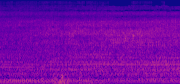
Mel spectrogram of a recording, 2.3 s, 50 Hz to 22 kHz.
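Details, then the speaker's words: John Deere 652R mower engine after replacing a badly stretched drive belt, run with the overheated PTO clutch removed to check for other engine noise: steady, even note with constant hiss, no knocking or squeal; normal idle. "Nice. Much better. Now, I don't have the clutch on there, that's fine. I'm wanting to hear what it sounds like without that clutch on there, to see if there's any other noise coming from that engine."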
